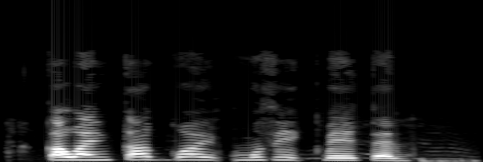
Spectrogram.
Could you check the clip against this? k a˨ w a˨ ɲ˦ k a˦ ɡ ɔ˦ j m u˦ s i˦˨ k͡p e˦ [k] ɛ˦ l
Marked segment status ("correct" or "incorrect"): incorrect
